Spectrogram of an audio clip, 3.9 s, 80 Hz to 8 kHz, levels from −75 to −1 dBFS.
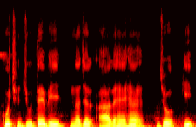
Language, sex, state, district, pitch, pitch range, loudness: Hindi, male, Bihar, Patna, 135 Hz, 125-145 Hz, -16 LUFS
